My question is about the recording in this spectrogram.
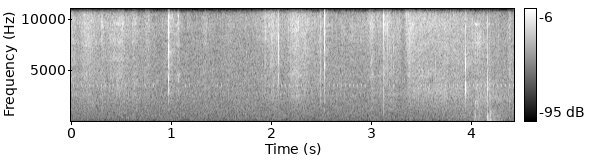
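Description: Knitting needles clicking softly against each other twice, about a second in and again a second and a half later, over a faint rustle of wool being worked.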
